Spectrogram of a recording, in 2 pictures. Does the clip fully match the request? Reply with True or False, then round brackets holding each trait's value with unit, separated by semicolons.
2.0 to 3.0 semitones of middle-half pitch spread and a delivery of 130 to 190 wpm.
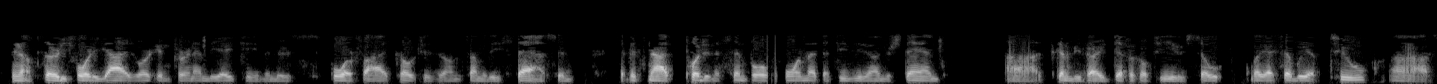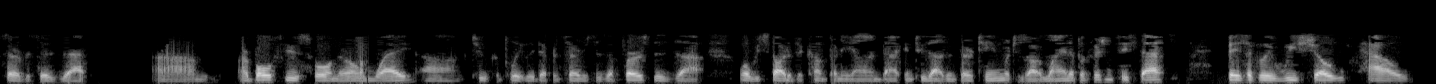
True (2.4 semitones; 185 wpm)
